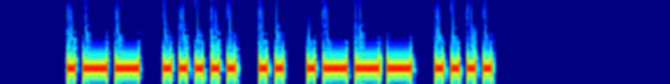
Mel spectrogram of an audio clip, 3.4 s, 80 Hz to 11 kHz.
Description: Morse code, heard as a keyed tone, about 32 wpm, 700 Hz. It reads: W5IJH
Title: K1USN SST QSO Practice - 30wpm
